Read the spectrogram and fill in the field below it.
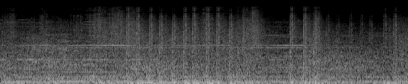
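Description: Gunshots ring out in a metal corridor.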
